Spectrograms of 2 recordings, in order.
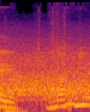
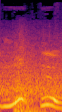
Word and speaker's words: Miyu: Huge lariat there again by Mayu Inoue. Miyu Inoue. Is it Mayu or is it Miyu? It's Miyu, and it's spelled with an I as well.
